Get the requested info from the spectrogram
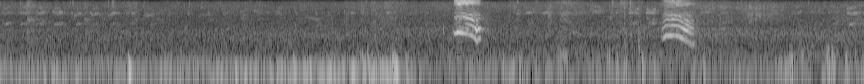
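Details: Baby monkey in a tantrum when its mother walks away, giving two loud, shrill, arched cries that rise then drop steeply, about two seconds apart, over a bed of low rustling and handling noise.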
